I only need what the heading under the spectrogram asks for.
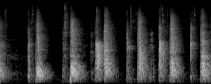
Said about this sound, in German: Klatschen okay. zu zweit oh, klingt oh. sehr wack.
